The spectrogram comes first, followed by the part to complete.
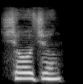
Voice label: Battle Shout; Eimi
